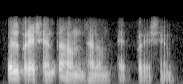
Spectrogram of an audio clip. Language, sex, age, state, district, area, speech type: Sanskrit, male, 18-30, Tamil Nadu, Tiruvallur, rural, conversation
